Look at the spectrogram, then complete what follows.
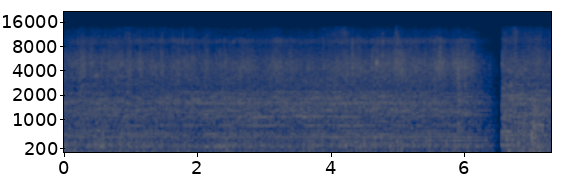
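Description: Motorboat engine running steadily while the boat is under way, with wind rushing over the microphone. The sound cuts out abruptly about six and a half seconds in and comes straight back.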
